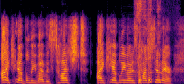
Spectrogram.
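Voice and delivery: high, loud, oversensitive complaining voice. Retelling how goalies react to contact: imitating a special-snowflake goalie. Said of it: "they're like".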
